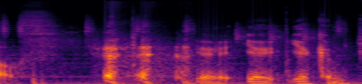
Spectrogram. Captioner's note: laughs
